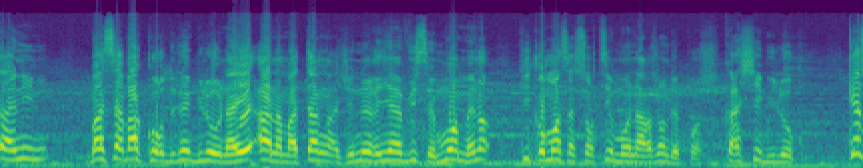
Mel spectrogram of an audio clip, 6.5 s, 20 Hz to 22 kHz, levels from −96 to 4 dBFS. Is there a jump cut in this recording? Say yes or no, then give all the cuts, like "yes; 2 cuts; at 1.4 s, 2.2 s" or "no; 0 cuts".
yes; 1 cut; at 5.4 s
